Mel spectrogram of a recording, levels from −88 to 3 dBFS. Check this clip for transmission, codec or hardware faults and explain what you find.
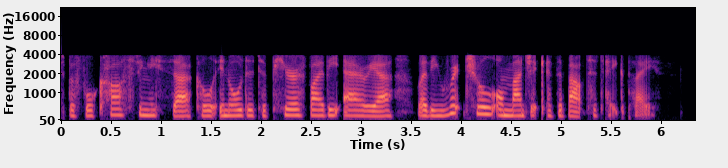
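There's one real fault: packet loss on an ADPCM call, on a G.726 link running at 32 kbit/s. At 5.42 to 5.46 s, about 20 ms of the speech drops out into a hard-edged silent hole, which fits a single lost packet. Because ADPCM only sends differences from a running prediction, the gap knocks the receiver's predictor and step size out of step with the sender's, and they have to rebuild once the audio resumes.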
